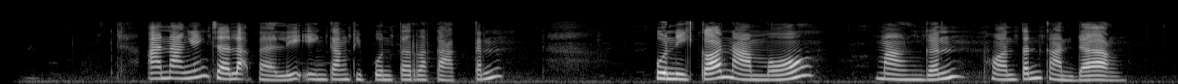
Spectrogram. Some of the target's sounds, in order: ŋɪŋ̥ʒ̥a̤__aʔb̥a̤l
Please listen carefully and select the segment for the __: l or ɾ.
l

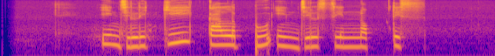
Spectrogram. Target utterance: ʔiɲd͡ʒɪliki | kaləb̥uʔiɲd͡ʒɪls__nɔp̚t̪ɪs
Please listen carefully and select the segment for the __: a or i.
i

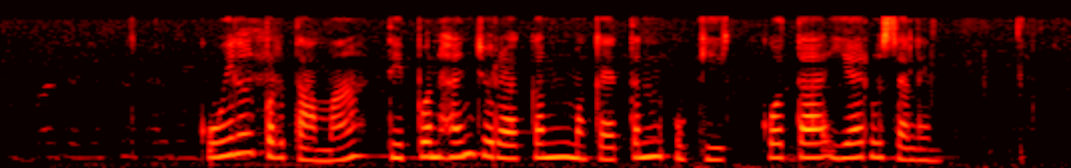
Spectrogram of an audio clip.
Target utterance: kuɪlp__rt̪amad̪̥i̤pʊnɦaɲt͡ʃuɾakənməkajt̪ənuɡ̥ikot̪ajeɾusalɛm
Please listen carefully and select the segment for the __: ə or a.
ə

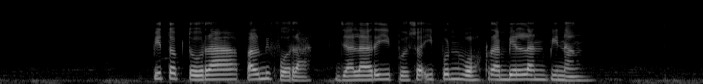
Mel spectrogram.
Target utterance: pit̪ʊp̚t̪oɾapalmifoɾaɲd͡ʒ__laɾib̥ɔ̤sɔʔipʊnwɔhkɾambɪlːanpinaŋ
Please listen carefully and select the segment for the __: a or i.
a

